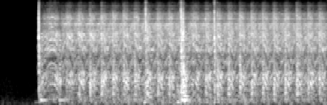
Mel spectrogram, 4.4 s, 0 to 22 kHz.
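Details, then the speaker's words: Power Trac 1850 diesel mower being bled after fluid and filter changes: steady starter churn at about three beats a second with no firing, the engine cranking while still quite a bit of air remains in the fuel system. "once we've bled this properly foreign [Music] [Music] er a break here for a minute just still quite a bit of air in there so we'll keep going"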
